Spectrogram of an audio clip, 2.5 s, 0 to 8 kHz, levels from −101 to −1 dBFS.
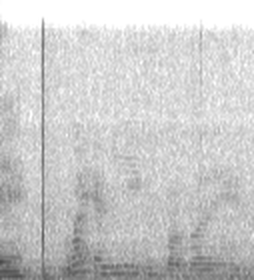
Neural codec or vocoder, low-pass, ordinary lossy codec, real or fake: none; 7.2 kHz; none; real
